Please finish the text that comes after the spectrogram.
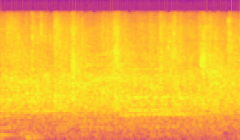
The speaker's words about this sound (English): Why don't you give the Lord a praise tonight? Give him a praise today. Lift your voice with that hand clap.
